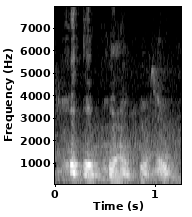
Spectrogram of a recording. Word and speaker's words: Ho'oponopono: If you want the traditional pronunciation, it's actually Ho'oponopono.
